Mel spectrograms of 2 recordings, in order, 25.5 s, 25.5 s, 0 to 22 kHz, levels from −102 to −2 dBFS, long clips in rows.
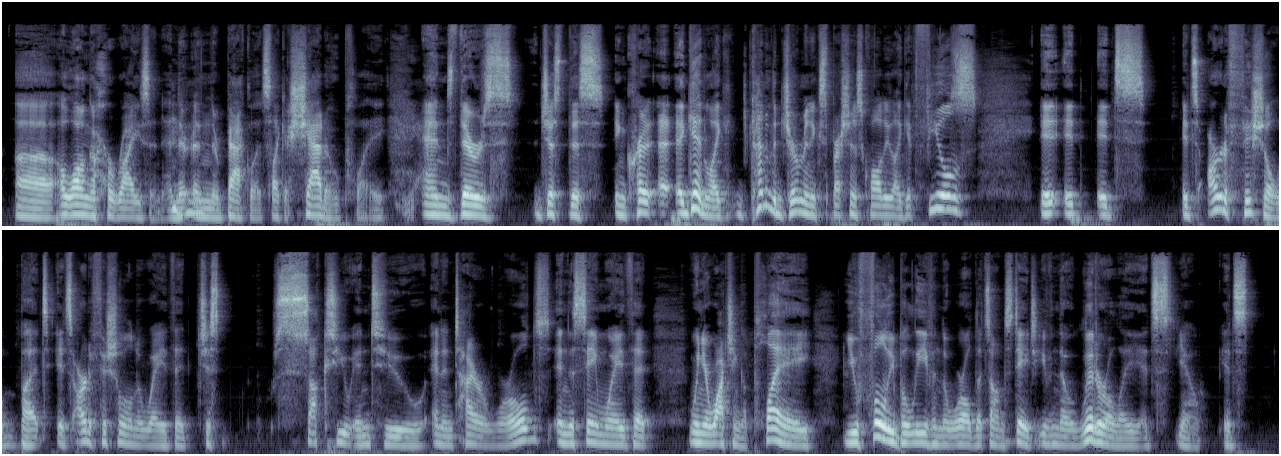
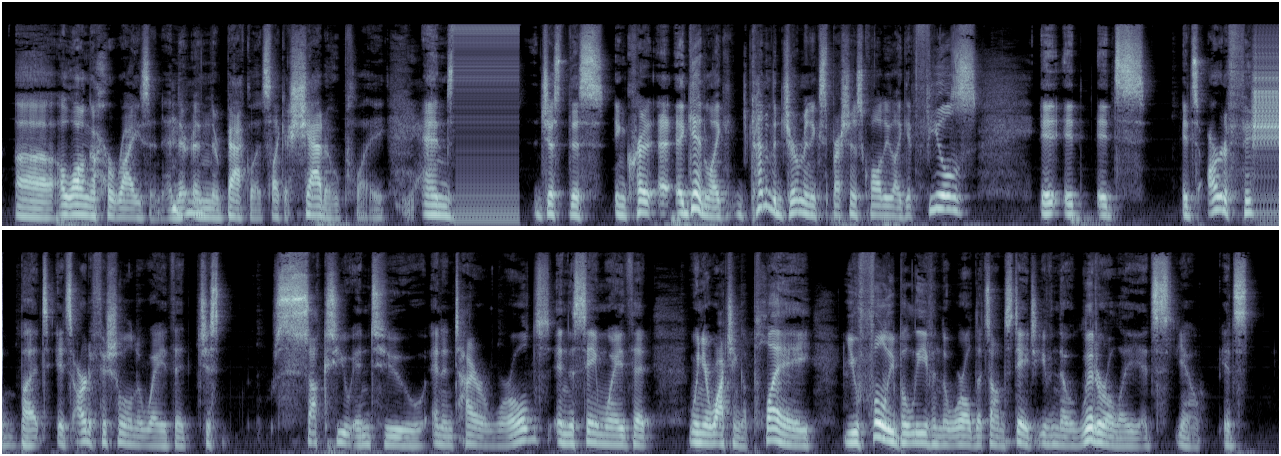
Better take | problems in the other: first | audio freezing; at 4.5 s for 0.5 s and at 13 s

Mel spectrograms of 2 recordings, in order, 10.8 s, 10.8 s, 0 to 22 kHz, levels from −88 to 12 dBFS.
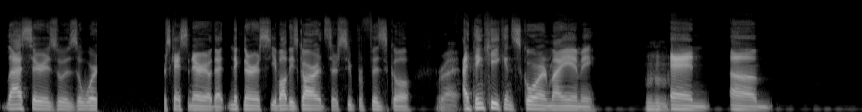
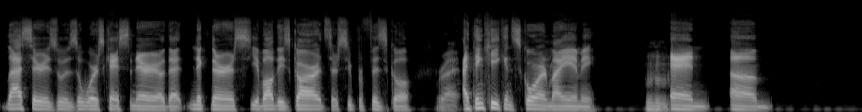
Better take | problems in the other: second | audio freezing; at 1 s for 1 s

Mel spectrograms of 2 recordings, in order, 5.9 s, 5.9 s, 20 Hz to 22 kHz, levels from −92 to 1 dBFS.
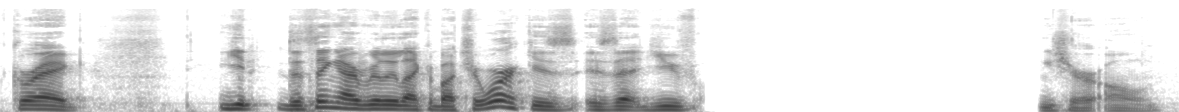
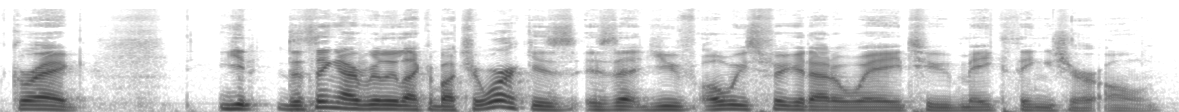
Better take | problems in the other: second | audio cutting out; at 3.5 s for 1.5 s

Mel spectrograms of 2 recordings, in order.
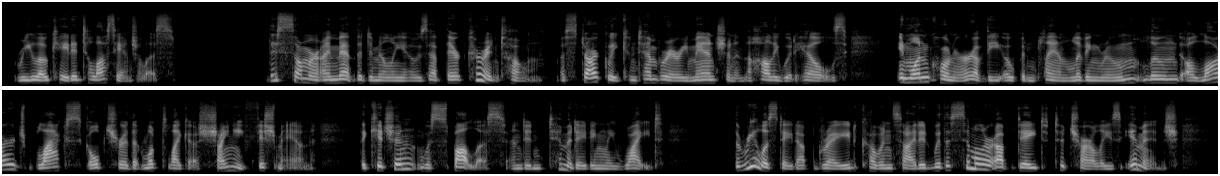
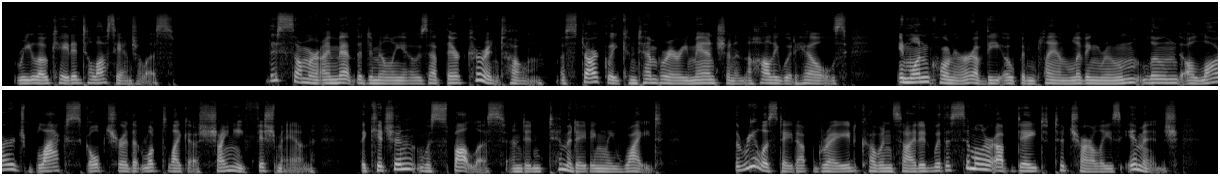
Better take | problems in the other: second | thin; somewhat; fading below 300 Hz

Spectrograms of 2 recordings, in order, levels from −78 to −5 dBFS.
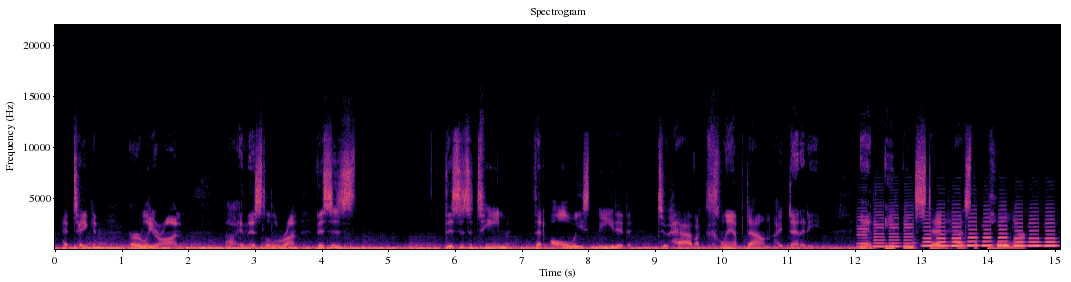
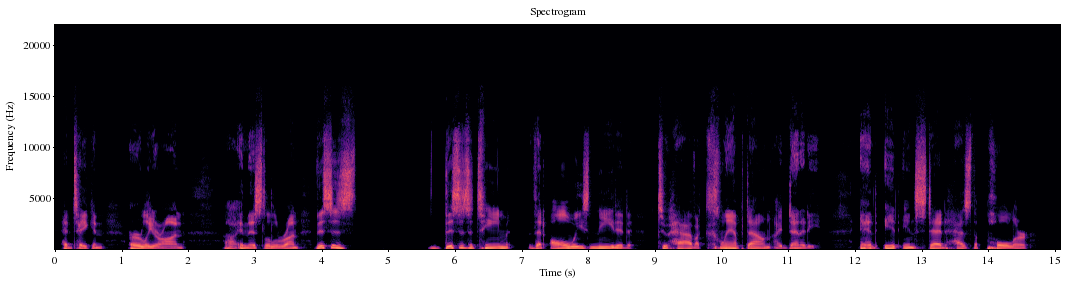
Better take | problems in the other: second | background music; loud; throughout; as loud as the speech

